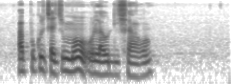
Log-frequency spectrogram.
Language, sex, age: Northern Sotho, male, 22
